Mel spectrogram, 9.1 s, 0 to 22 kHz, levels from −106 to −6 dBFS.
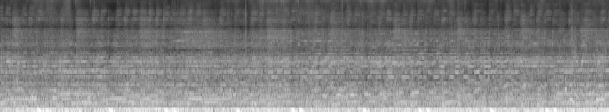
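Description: Sounds, with no technical faults to be heard.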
